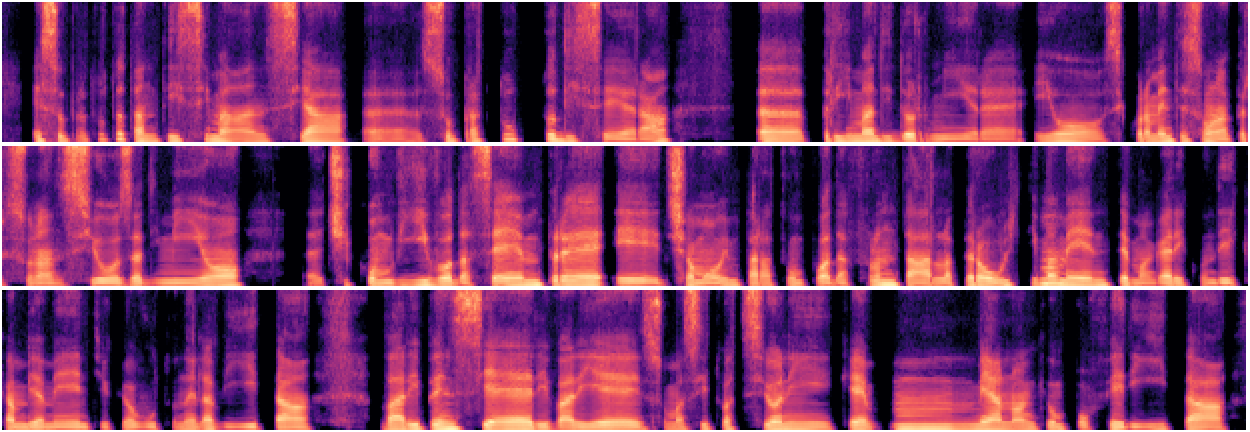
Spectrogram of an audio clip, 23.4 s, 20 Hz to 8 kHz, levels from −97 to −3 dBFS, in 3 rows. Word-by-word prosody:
e 185 Hz, -, -6 dB
soprattutto 210 Hz, +7 st, 0 dB
tantissima 180 Hz, +2 st, -1 dB
ansia, 160 Hz, +1 st, -1 dB
ehm, 150 Hz, 0 st, -11 dB
soprattutto 180 Hz, +8 st, -4 dB
di 175 Hz, -, -3 dB
sera, 145 Hz, +1 st, -3 dB, 0.5 s
ehm, 155 Hz, -1 st, +2 dB
prima 175 Hz, -2 st, +1 dB
di 165 Hz, -1 st, -4 dB
dormire. 145 Hz, -3 st, -4 dB
Io 165 Hz, -2 st, -1 dB
sicuramente 165 Hz, +3 st, -3 dB
sono 175 Hz, -3 st, -1 dB
una 150 Hz, -, +1 dB
persona 155 Hz, 0 st, -4 dB
ansiosa 150 Hz, +1 st, +1 dB
di 150 Hz, +1 st, -16 dB
mio, 160 Hz, +2 st, +2 dB, 0.4 s
ehm, 150 Hz, -, -12 dB
ci 175 Hz, -, -1 dB
convivo 165 Hz, +1 st, +1 dB
da 145 Hz, -2 st, -2 dB
sempre 185 Hz, +5 st, +4 dB
e 150 Hz, -2 st, 0 dB
diciamo 150 Hz, 0 st, 0 dB
ho 140 Hz, -, 0 dB
imparato 160 Hz, +1 st, -4 dB
un 150 Hz, -, -5 dB
po' 160 Hz, -1 st, -3 dB
ad 150 Hz, -, -1 dB
affrontarla, 155 Hz, -1 st, +2 dB
però 185 Hz, +2 st, +4 dB
ultimamente, 170 Hz, -1 st, +3 dB
magari 155 Hz, +1 st, -1 dB
con 155 Hz, -2 st, -12 dB
dei 145 Hz, 0 st, -3 dB
cambiamenti 150 Hz, -1 st, -2 dB
che 155 Hz, -, -11 dB
ho -, -, -1 dB
avuto 150 Hz, +2 st, -9 dB
nella 160 Hz, 0 st, -1 dB
vita, 150 Hz, 0 st, 0 dB, 0.4 s
vari 175 Hz, 0 st, +3 dB
pensieri, 170 Hz, -2 st, +5 dB
varie 160 Hz, 0 st, +3 dB
insomma 160 Hz, 0 st, -4 dB
situazioni 165 Hz, -1 st, -1 dB
che, 160 Hz, -2 st, +1 dB
mhmm, 180 Hz, -1 st, +1 dB
mi 175 Hz, -1 st, +2 dB
hanno 165 Hz, -1 st, +2 dB
anche 155 Hz, +1 st, -5 dB
un 160 Hz, -, -2 dB
po' 160 Hz, -2 st, -8 dB
ferita, 155 Hz, 0 st, 0 dB
160 Hz, 145 wpm, -16 LUFS, 155-175 Hz, 0.5 s, pensieri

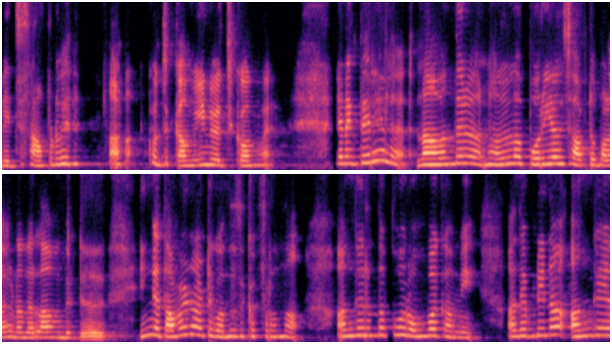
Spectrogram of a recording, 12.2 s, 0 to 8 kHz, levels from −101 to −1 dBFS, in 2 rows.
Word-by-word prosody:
Veg 225 Hz, -2 st, -6 dB
சாப்டுவேன். 290 Hz, +7 st, +1 dB, 0.7 s
கொஞ்சம் 315 Hz, -2 st, -5 dB
கம்மின்னு 260 Hz, +4 st, +2 dB
வச்சுக்கோங்க. 240 Hz, 0 st, -2 dB, 0.7 s
எனக்கு 330 Hz, -1 st, +1 dB
தெரியல 425 Hz, -1 st, +1 dB, 0.3 s
நான் 280 Hz, 0 st, +9 dB
வந்து 310 Hz, +3 st, -1 dB, 0.3 s
நல்லா 300 Hz, +4 st, +2 dB
பொரியல் 315 Hz, +2 st, +3 dB
சாப்ட்டு 270 Hz, -1 st, +3 dB
பழகினதெல்லாம் 245 Hz, 0 st, 0 dB
வந்துட்டு 235 Hz, -9 st, -5 dB, 0.6 s
இங்க 345 Hz, +2 st, +1 dB
தமிழ்நாட்டுக்கு 330 Hz, -1 st, +2 dB
வந்ததுக்கப்புறந்தான். 290 Hz, -1 st, -4 dB, 0.4 s
அங்க 315 Hz, +3 st, +1 dB
இருந்தப்போ 355 Hz, +2 st, -4 dB
ரொம்ப 295 Hz, +2 st, 0 dB
கம்மி. 250 Hz, -3 st, -4 dB, 0.4 s
அது 305 Hz, +2 st, 0 dB
எப்டின்னா 335 Hz, +4 st, 0 dB, 0.2 s
அங்க 320 Hz, +3 st, -3 dB
290 Hz, 120 wpm, -21 LUFS, 260-325 Hz, 0.7 s, நான்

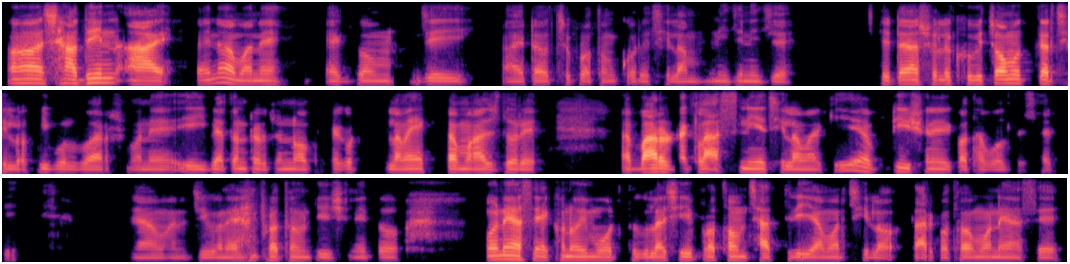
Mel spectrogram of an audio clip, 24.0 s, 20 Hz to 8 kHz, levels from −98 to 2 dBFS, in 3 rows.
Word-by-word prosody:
আ -, -, +6 dB, 0.3 s
স্বাধীন 145 Hz, +3 st, +7 dB, 0.3 s
আয়, 115 Hz, -1 st, +8 dB, 0.2 s
তাই 120 Hz, 0 st, -4 dB
না? 170 Hz, -, +3 dB
মানে 115 Hz, 0 st, 0 dB, 0.5 s
একদম 110 Hz, +2 st, -6 dB, 0.4 s
যেই 110 Hz, 0 st, -3 dB, 0.5 s
আয়টা 105 Hz, +1 st, -5 dB
হচ্ছে 105 Hz, -, -9 dB
১ম 105 Hz, -, -7 dB
করেছিলাম 105 Hz, 0 st, -8 dB, 0.2 s
নিজে, 105 Hz, +1 st, -10 dB
নিজে 100 Hz, 0 st, -8 dB, 0.7 s
সেটা 125 Hz, +1 st, 0 dB
আসলে 130 Hz, 0 st, -2 dB
খুবই 130 Hz, 0 st, -2 dB
চমৎকার 145 Hz, +1 st, +5 dB
ছিল। 110 Hz, -2 st, -5 dB
কি 120 Hz, -, -6 dB
বলবো 110 Hz, -1 st, -7 dB
আর? 100 Hz, -, -7 dB, 0.2 s
মানে 105 Hz, 0 st, -7 dB, 0.3 s
এই 110 Hz, -, -3 dB
বেতনটার 110 Hz, 0 st, -2 dB
জন্য 110 Hz, 0 st, -7 dB
অপেক্ষা 110 Hz, -, -9 dB
করতেছিলাম 110 Hz, -1 st, -4 dB
একটা 115 Hz, -, +1 dB
মাস 110 Hz, 0 st, +3 dB
ধরে। 105 Hz, -1 st, 0 dB, 0.7 s
আ -, -, +5 dB
১২ -, -, +12 dB
টা -, -, +7 dB
ক্লাস -, -, +4 dB
নিয়েছিলাম 115 Hz, -2 st, -1 dB
আরকি 95 Hz, -, -12 dB, 0.4 s
টিউশনের 115 Hz, -4 st, 0 dB
কথা -, -, -3 dB
বলতেছি 410 Hz, +1 st, -13 dB
আরকি। -, -, -23 dB, 0.9 s
যে 100 Hz, -, -13 dB
আমার 100 Hz, 0 st, -10 dB
জীবনের 105 Hz, -1 st, -3 dB, 0.2 s
১ম 110 Hz, -1 st, -1 dB
টিউশনি। 105 Hz, -1 st, -6 dB
তো 105 Hz, -, -5 dB, 0.8 s
মনে 135 Hz, +1 st, +6 dB
আছে 125 Hz, -, -3 dB
এখন 120 Hz, -, -5 dB
ওই 115 Hz, -, 0 dB
মুহূর্তগুলা। 110 Hz, 0 st, -2 dB
সেই 115 Hz, -1 st, -1 dB
১ম 120 Hz, +1 st, +1 dB
ছাত্রী 110 Hz, 0 st, 0 dB, 0.2 s
আমার 105 Hz, +1 st, -4 dB
ছিল, -, -, -8 dB, 0.3 s
তার -, -, +2 dB
কথাও 105 Hz, -, -1 dB
মনে 110 Hz, -1 st, -1 dB
আছে। 100 Hz, -, -8 dB
110 Hz, 155 wpm, -26 LUFS, 105-115 Hz, 0.9 s, ১২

